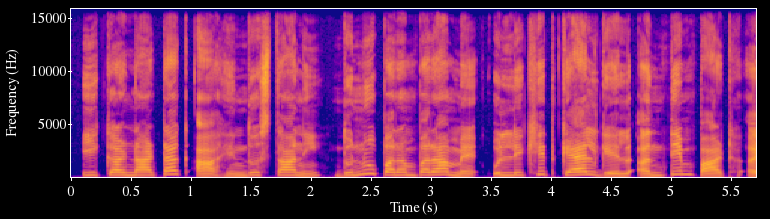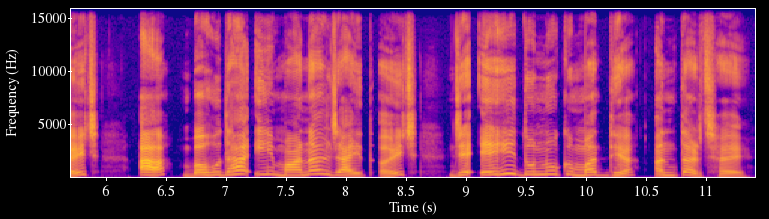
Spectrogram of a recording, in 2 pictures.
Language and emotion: Maithili, neutral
